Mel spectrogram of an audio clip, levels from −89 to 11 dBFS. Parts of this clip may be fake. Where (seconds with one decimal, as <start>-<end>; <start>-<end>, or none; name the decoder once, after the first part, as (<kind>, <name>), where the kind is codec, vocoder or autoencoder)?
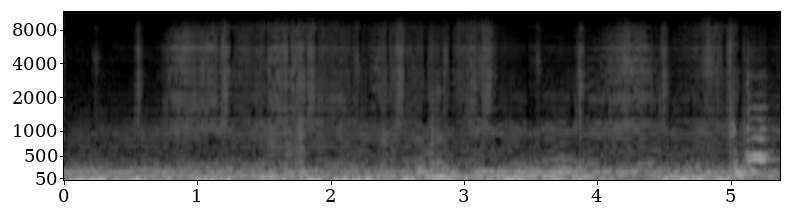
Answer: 0.0-5.4 (vocoder, BigVGAN v2)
